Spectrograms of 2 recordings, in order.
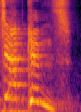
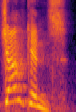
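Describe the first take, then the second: First: The middle consonant is a d sound. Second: The middle consonant is an n sound. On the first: The speaker calls it right. "No, it's Judkins" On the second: The speaker calls it wrong. "Did they do the Junkins thing?"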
